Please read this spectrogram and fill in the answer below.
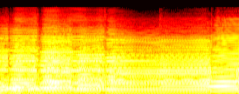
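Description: Piano accordion playing a short instrumental passage of held chords, changing twice, with no voice over it.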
